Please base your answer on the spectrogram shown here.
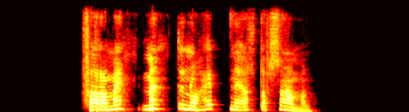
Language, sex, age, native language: Icelandic, female, 50-59, Icelandic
